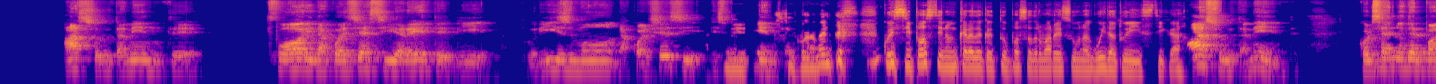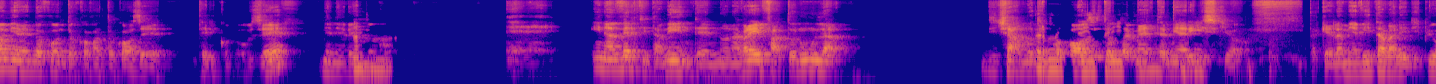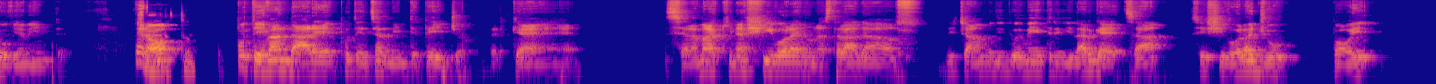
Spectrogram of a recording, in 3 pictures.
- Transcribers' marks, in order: other background noise; chuckle; tapping
- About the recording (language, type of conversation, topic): Italian, podcast, Qual è un luogo naturale che ti ha lasciato senza parole?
